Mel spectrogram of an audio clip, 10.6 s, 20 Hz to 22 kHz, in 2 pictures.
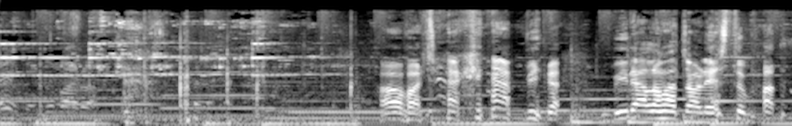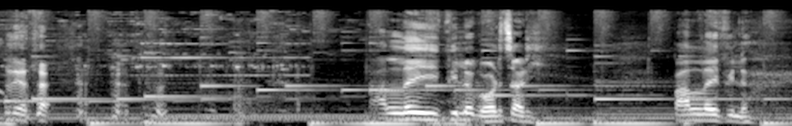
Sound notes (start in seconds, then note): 2.5 laughter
